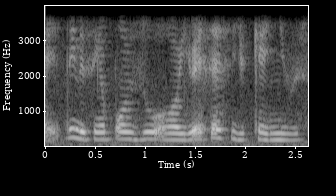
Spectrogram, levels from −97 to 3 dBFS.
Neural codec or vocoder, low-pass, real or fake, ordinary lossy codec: none; 3.6 kHz; real; none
